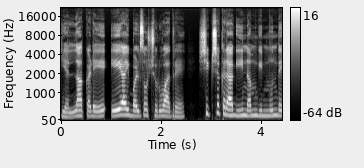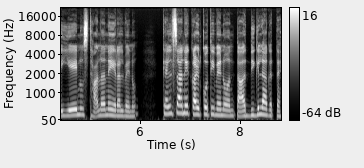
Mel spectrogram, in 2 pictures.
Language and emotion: Kannada, fearful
